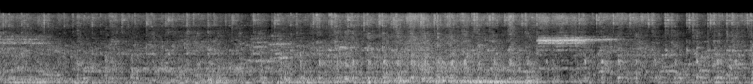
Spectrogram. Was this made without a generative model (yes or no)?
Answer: no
